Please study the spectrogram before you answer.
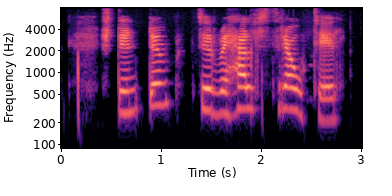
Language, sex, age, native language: Icelandic, female, 10, Icelandic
